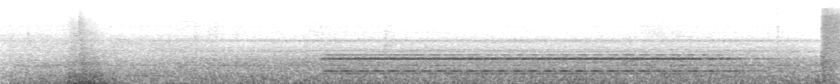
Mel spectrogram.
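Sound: train passing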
